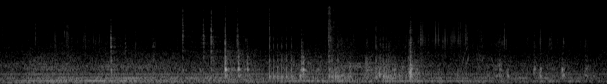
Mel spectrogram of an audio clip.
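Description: Number one Phillips screwdriver backing out small screws with washers from a Vespa GTS's plastic handlebar cover: scattered light clicks and ticks over a faint steady hum.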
